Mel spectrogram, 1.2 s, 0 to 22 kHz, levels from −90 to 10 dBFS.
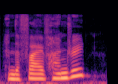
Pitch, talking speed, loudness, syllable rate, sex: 215 Hz, 205 wpm, -14 LUFS, 5.9 syllables/s, female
